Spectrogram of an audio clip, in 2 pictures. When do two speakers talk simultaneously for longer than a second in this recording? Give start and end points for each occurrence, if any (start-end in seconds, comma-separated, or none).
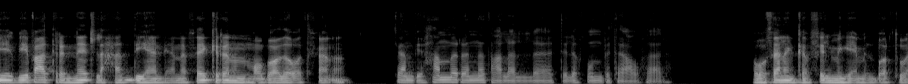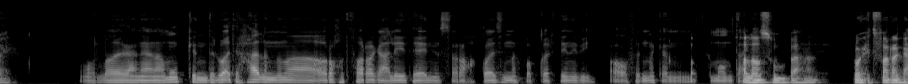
none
